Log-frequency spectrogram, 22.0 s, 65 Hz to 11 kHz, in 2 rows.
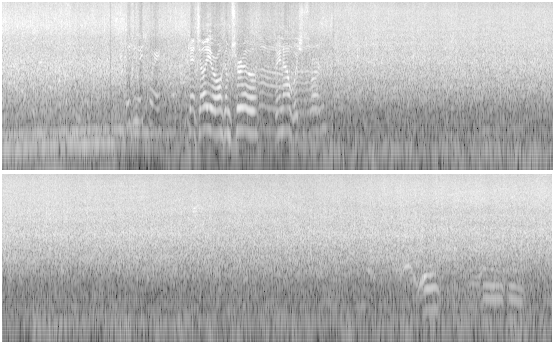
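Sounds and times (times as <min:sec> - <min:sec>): fountain splashing into basin: 0:00.0 - 0:22.0.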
